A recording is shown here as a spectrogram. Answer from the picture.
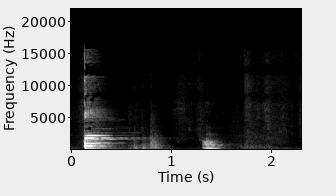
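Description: A sharp knock on a stainless-steel mixing bowl, which rings briefly and fades over about half a second. A short vocal sound follows about a second later.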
